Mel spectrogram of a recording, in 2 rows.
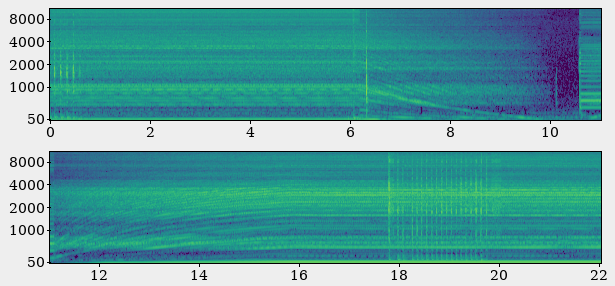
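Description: Conner Allegheny CP30104H IDE hard drive spinning with a steady whine, then switched off with a click about six seconds in, its whine falling as the platters spin down to near silence. About ten and a half seconds in a Conner Jaguar CP30174E powers up, its spindle whine rising as it spins up to speed. A burst of rapid head-seek clicks follows at about eighteen seconds, then a steady whine.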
